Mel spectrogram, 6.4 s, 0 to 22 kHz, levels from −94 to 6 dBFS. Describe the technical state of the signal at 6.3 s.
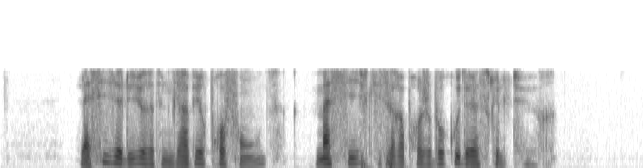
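At 6.3 s the audio is intact, with no fault present, just the telephone-band G.711 sound in which nothing above about 3.8 kHz comes through.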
